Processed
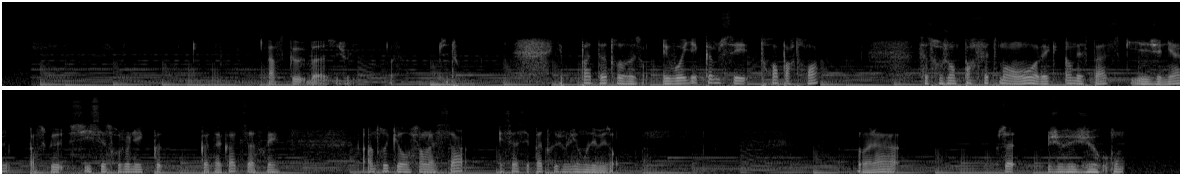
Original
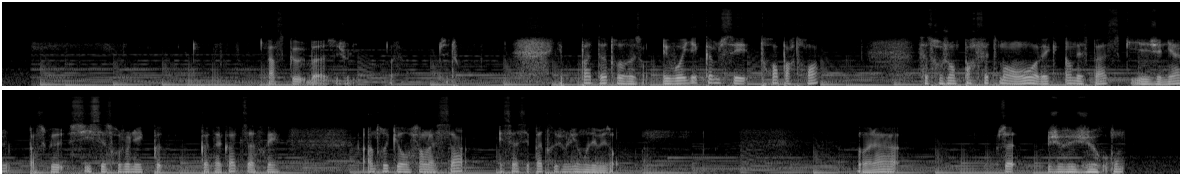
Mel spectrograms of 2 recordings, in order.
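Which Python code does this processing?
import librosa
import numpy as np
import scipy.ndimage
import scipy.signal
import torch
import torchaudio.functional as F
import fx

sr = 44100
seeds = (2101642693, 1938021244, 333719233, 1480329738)

y = fx.low_shelf(x, sr, hz=180.0, db=7.0, at=(4.17, 4.73))
y = F.gain(torch.from_numpy(y), -7.0).numpy()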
